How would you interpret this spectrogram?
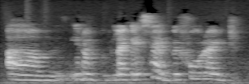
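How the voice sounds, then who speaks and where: A woman's voice: a little high, steady tone, normal speed, a bit bright, slight background noise. A woman from India, a university Hindi lecturer, answering interview questions thoughtfully with many "you know" fillers. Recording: echoey room, distant from mic.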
